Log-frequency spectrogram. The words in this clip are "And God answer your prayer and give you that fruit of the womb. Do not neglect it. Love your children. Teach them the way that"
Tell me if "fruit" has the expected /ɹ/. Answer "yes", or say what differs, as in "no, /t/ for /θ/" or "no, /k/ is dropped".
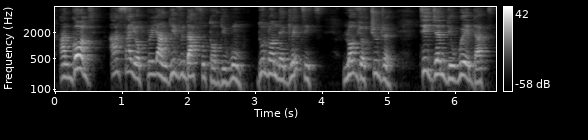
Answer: no, /ɹ/ is dropped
